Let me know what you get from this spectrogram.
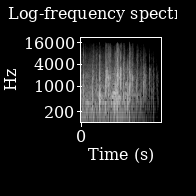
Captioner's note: applause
